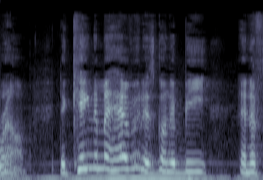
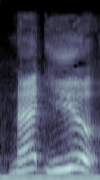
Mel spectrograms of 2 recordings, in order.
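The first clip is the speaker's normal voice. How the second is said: mock gossipy taunt, louder and far; Lewis Gossip voice; 2 semitones higher, 5 dB louder than usual. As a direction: tease it like a gossip. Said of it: "In my Lewis Gossip voice".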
